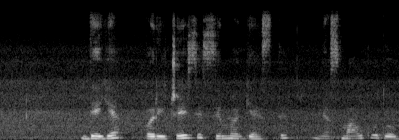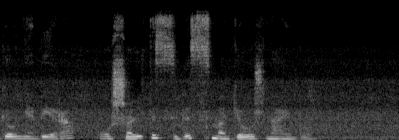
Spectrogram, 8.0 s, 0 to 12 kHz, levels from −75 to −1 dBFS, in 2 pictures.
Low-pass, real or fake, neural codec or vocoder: 10.8 kHz; real; none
